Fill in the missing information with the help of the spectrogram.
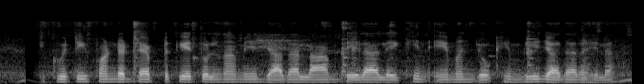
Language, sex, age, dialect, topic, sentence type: Bhojpuri, male, 18-24, Western, banking, statement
